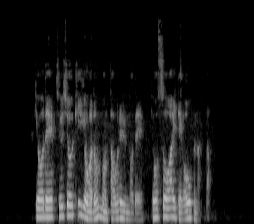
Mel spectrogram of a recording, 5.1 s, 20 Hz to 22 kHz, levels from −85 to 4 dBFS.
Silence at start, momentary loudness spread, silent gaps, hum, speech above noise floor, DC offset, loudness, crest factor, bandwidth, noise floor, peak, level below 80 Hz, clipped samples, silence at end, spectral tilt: 0.7 s; 10 LU; none; none; 56 dB; under 0.1%; -26 LUFS; 18 dB; 14 kHz; -82 dBFS; -10 dBFS; -70 dBFS; under 0.1%; 0.9 s; -7 dB/octave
